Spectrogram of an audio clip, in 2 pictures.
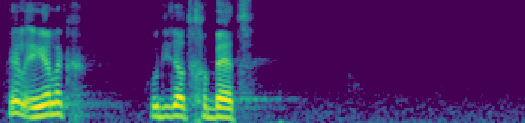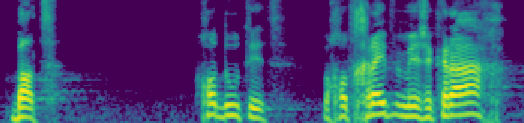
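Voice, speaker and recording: A man with a Dutch accent preaching a sermon, reading scripture quotes slowly and building to dramatic rises. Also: sits high, long reverb tail.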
